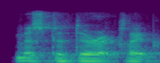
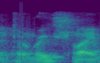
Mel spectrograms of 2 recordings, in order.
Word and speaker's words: Dirichlet: Dirichlet does pronounce it Dirichlet, but in America it's usually Dirichlet. We pretend it's French, which it is French, but he calls it Dirichlet.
